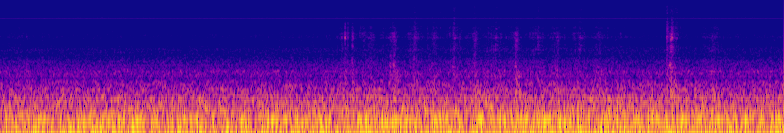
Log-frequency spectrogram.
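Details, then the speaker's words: Truck warming up at cold idle before a daily loop for Ohio E-Check, no check engine lights: low, smooth, even rumble with no knocks, misses or rattles. Healthy cold idle. "we'll just let it warm up a minute here"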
